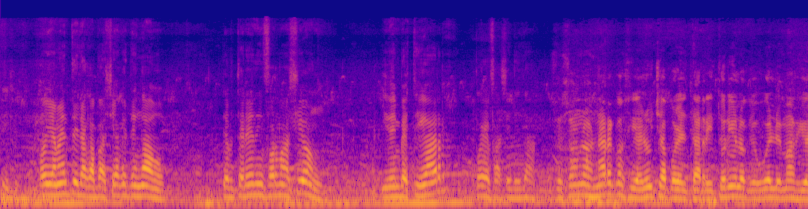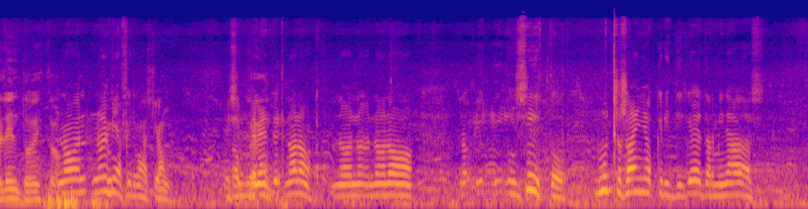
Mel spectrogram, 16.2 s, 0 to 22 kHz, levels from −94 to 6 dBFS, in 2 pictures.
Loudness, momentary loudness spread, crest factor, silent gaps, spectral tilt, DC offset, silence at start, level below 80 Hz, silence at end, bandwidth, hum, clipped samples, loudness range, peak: -20 LUFS; 11 LU; 18 dB; none; -7.5 dB/octave; under 0.1%; 0 s; -32 dBFS; 0 s; 16 kHz; none; under 0.1%; 2 LU; 0 dBFS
